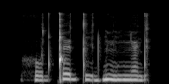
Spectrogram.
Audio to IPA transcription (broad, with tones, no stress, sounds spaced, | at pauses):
h o˨ d ǃ ɛ˦ d t i˨ d ɓ ĩ˧ d ɲ ɛ̃˦ d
